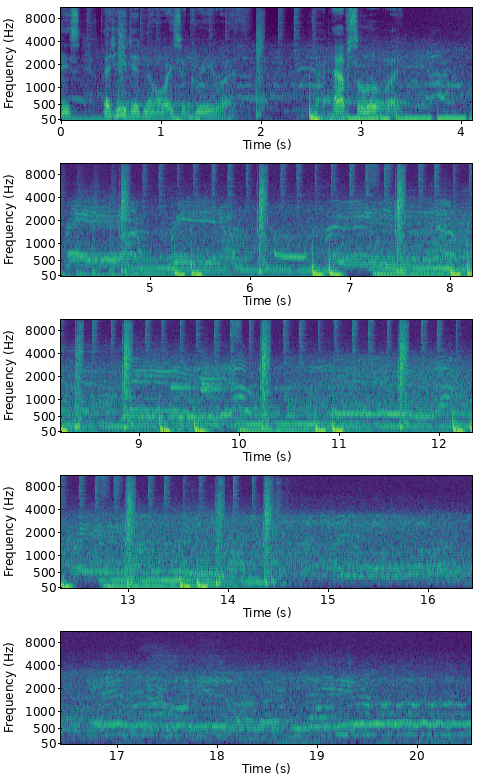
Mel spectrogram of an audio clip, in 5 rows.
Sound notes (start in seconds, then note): 5.3 marchers chant "Freedom"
